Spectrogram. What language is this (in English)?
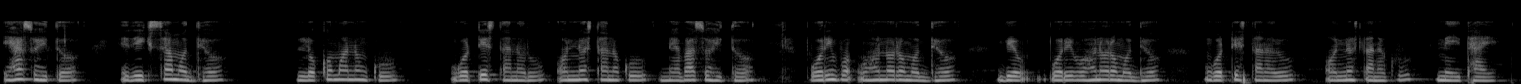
Odia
